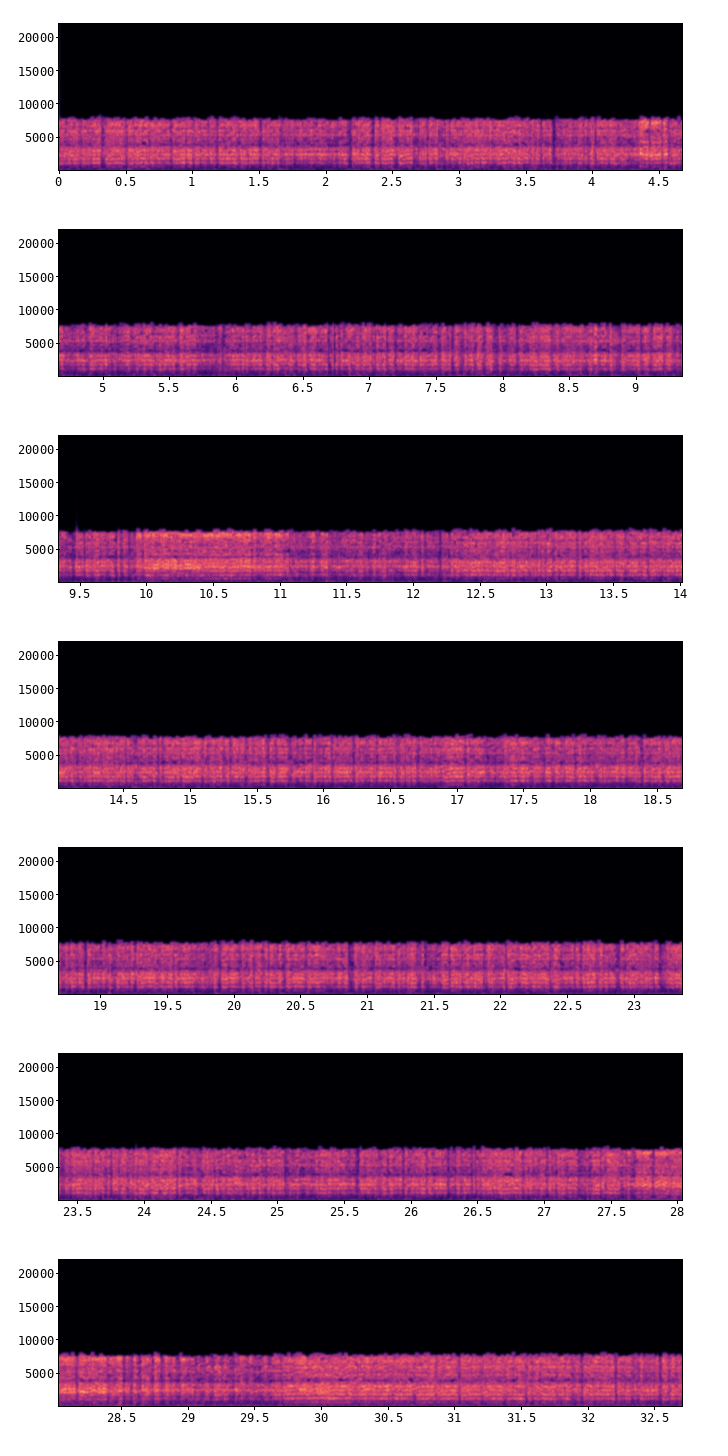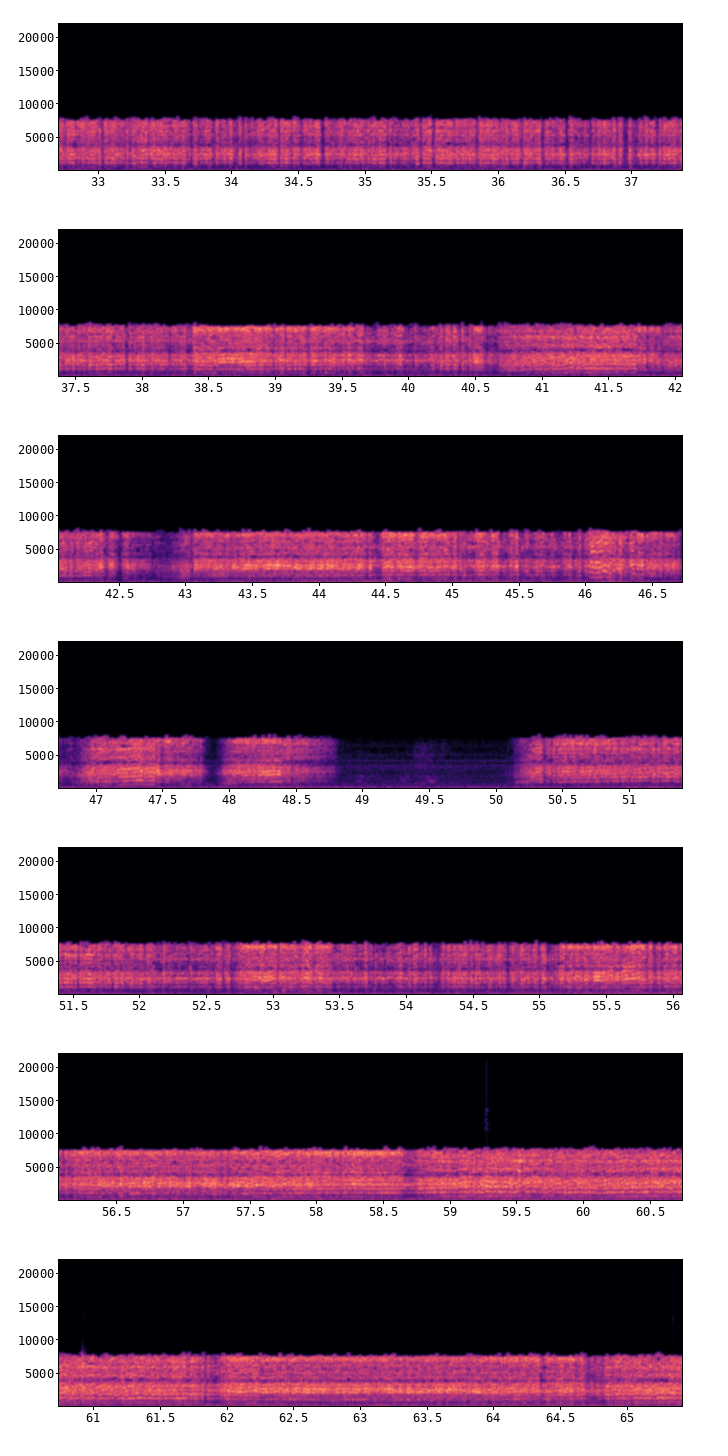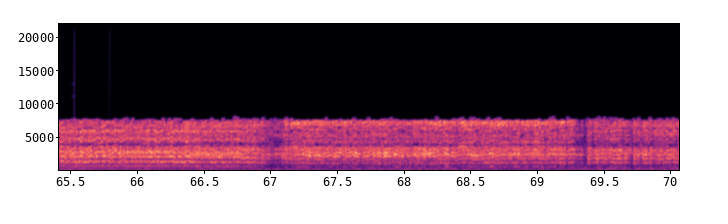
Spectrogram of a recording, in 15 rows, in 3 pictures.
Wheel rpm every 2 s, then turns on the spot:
150, 160, 160, 160, 160, 160, 160, 160, 160, 160, 160, 160, 160, 160, 170, 160, 160, 160, 160, 160, 150, 110, 160, 90, 20, 110, 160, 160, 160, 160, 160, 160, 160, 160, 160.
none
